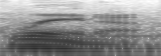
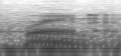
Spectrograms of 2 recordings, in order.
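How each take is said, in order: First: The first vowel sounds like 'ee'. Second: The first vowel sounds like 'ay'. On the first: The speaker calls it wrong. "I've been saying it wrong for decades" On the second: The speaker calls it right. "Reyna, not not Rena"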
